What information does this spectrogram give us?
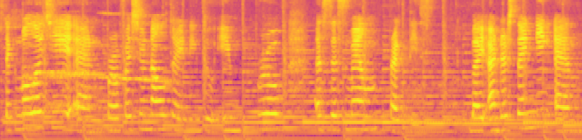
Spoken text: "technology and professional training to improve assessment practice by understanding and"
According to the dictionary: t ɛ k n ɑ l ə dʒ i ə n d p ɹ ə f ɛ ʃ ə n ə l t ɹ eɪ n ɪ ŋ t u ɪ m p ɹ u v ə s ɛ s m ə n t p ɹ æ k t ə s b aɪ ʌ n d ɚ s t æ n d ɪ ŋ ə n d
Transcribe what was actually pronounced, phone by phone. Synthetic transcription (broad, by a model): t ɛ k n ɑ l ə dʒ i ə n p ɹ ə f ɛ s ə n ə l t ɹ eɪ n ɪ ŋ t u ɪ m p ɹ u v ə s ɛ s m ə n p ɹ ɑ k t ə s b aɪ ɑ n d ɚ s t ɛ n d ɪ ŋ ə n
